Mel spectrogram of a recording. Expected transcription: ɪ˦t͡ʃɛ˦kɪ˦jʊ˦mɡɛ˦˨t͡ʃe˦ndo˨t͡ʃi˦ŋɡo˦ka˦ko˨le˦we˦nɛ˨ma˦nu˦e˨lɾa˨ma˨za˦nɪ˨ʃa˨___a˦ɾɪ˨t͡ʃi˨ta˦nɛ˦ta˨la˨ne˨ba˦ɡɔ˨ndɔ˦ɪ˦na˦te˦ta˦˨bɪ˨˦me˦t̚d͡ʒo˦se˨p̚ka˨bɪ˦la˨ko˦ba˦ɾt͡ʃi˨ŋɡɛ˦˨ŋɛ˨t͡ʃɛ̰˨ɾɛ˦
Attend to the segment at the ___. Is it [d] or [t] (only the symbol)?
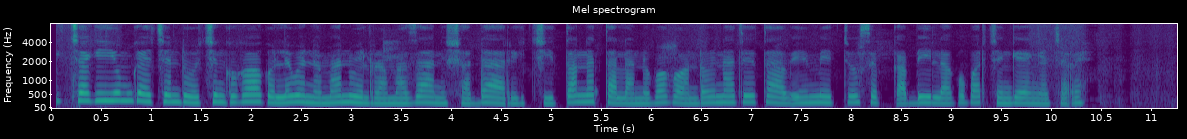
d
